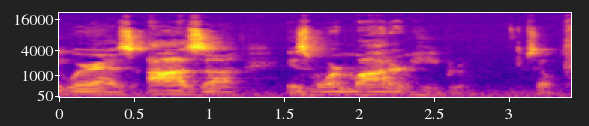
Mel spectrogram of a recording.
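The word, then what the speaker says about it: עזה: we call um Gaza Israel calls Aza okay because that silent letter at the beginning of Aza probably used to have more of a guttural sound so so our Gaza is probably closer to the ancient name of the city whereas Aza is more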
